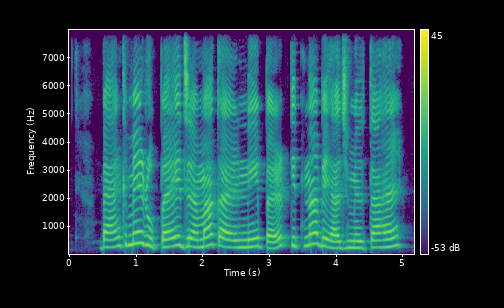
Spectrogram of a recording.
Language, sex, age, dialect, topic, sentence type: Hindi, female, 25-30, Hindustani Malvi Khadi Boli, banking, question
